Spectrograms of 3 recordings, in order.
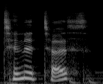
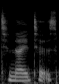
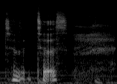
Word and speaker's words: tinnitus: oh okay okay I just learned that it's pronounced tinnitus and that's a much less scary no I can't speak it's a must less scary name it's called tinnitus I pronounce it tinnitus but that's not how you pronounce it is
